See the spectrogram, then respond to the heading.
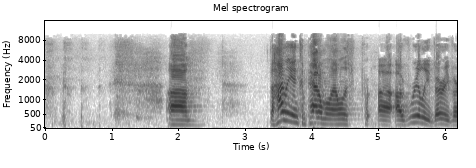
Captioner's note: chuckles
